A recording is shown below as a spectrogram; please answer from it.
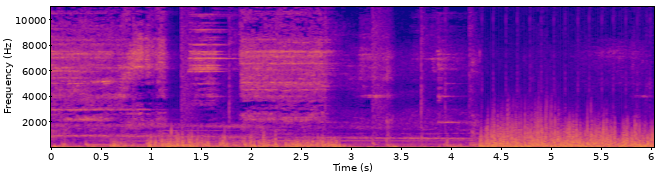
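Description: An E233-3000 series electric train running slowly over the yard tracks. The wheels rattle over the rails, and the noise gets louder about four seconds in.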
